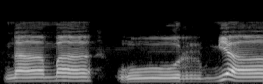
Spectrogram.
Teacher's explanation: Urmyaya, Rmyaya, Rmya is two matras because it is a long syllable.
